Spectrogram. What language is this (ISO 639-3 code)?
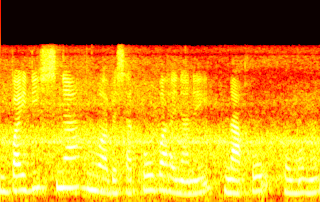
brx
